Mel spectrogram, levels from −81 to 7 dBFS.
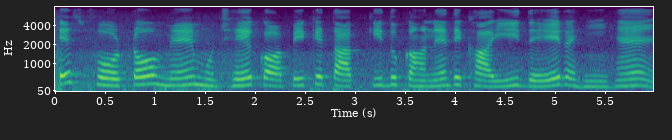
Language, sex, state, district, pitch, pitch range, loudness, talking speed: Hindi, female, Madhya Pradesh, Katni, 235 Hz, 215-255 Hz, -18 LUFS, 120 wpm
